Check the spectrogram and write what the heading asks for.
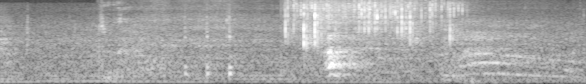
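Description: Water pours and splashes steadily, overflowing into a puddle with a broad hiss and a few brighter splatters midway, moderately loud, with no one speaking.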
